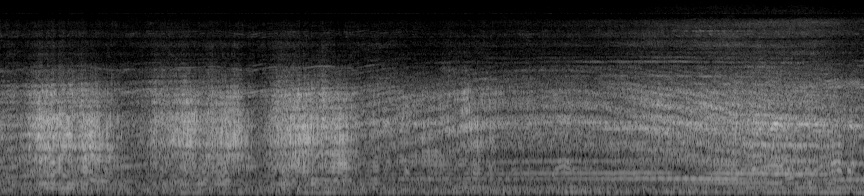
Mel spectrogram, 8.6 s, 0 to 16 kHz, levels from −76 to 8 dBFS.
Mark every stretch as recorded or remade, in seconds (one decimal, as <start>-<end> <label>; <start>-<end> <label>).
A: 0.0-1.5 remade; 1.5-4.2 recorded; 4.2-8.6 remade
